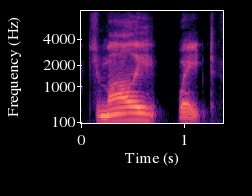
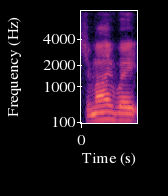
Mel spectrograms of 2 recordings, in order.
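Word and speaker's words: Jahmali Waite: Um so and uh and and just a real correction, I mispronounced the goalkeeper for Tampa. It's Jamali Wait.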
